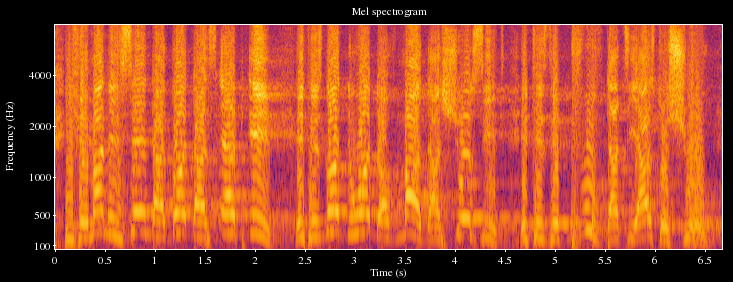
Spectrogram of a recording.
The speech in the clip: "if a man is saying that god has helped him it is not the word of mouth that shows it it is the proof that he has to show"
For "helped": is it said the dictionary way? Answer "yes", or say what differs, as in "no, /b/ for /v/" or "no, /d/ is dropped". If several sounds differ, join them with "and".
no, /t/ is dropped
